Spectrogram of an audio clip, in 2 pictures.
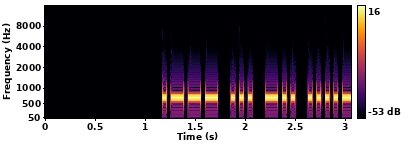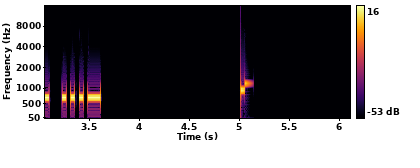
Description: Morse code, heard as a keyed tone, about 28 wpm, 700 Hz. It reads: JSD4V
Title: Five Challenging Letter-Number Combinations 28wpm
